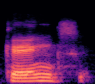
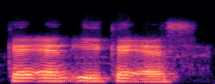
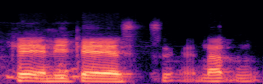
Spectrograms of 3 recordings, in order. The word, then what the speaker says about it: KNEKS: The name of our organization is not KENGS, but KNEKS. Okay, I was trying to pronounce it. I'm sorry. Yeah, so just KNEKS. It is not a word, it is abbreviation actually.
